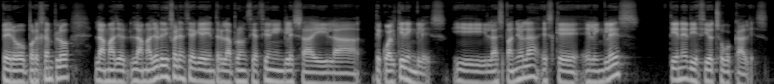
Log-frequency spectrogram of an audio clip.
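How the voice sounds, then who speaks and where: A man's voice: lowish voice, fairly even intonation, measured pace, pushed and bright, clean tone. A man from Galicia with a Spanish accent, a guest explaining things in a casual interview, with plenty of fillers. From Galicia, Spain.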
